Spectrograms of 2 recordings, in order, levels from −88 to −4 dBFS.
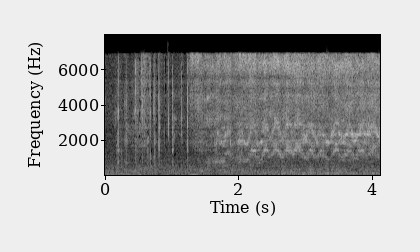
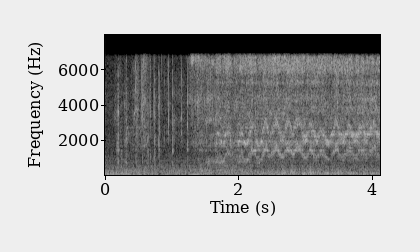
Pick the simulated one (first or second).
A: first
